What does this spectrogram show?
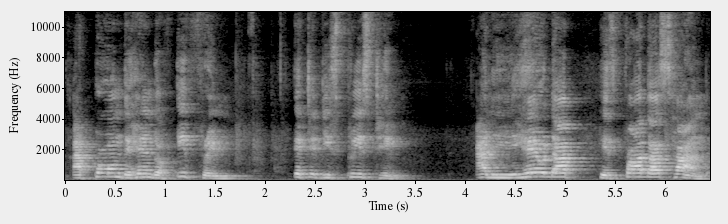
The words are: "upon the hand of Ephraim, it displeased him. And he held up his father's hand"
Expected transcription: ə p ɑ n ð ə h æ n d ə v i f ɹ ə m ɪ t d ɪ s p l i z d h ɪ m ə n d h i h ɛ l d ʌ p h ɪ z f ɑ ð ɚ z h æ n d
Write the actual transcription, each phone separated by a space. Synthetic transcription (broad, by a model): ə p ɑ n ð ə h æ n d ə v i f ɹ ə m ɪ t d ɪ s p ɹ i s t h ɪ m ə n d h i h ɛ l d ʌ p h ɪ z f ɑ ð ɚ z h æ n d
